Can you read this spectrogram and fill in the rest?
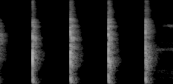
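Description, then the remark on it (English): A left hand slaps against the chest just below the collarbone four times in a steady, even rhythm, each hit a sharp, dull smack that quickly fades, with no talking. “And another thing that I've added has been to put my left hand over my chest and then like right under my clavicle and kind of slap.”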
